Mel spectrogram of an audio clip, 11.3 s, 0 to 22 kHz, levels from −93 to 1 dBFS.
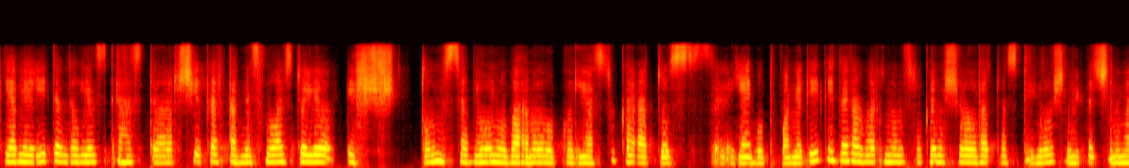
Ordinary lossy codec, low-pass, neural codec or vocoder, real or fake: AAC, 48 kbps; 7.2 kHz; codec, 16 kHz, 0.5 kbps, FreqCodec, smaller model; fake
